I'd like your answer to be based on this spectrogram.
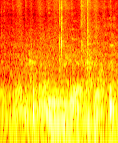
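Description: Racing pigeons in a tin-roofed loft give soft, low coos, a couple of brief near calls over a quiet murmuring background of birds.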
